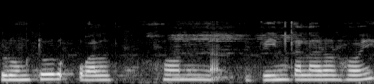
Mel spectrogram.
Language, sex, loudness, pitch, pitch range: Assamese, female, -14 LUFS, 215 Hz, 215-225 Hz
